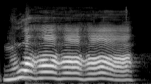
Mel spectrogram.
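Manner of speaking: slow booming evil laugh; evil villain cackle. Acted. Machine comes alive, evil laugh.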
